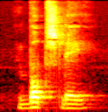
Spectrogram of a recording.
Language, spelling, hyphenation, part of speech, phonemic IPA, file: Dutch, bobslee, bob‧slee, noun, /ˈbɔp.sleː/, Nl-bobslee.ogg
- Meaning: bobsleigh, bobsled, a sled used for the homonymous sport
